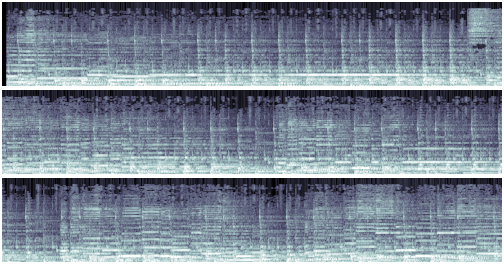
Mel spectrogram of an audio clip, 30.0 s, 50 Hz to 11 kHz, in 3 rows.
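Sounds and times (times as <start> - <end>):
tenor sax: 0.1 - 29.9.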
